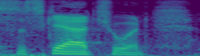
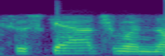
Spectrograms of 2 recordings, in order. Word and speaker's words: Saskatchewan: And they say Saskatchewan, not Saskatchewan. Which, yeah.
